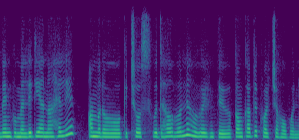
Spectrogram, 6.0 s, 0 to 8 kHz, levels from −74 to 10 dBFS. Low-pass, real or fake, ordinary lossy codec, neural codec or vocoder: 7.2 kHz; fake; Opus, 24 kbps; codec, 16 kHz, 0.2 kbps, FocalCodec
